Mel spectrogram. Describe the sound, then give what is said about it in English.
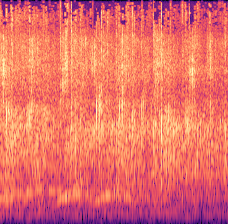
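Audience applause at a Father's Day church service honoring the fathers present: dense, steady clapping from a crowd that holds an even level throughout without fading. “Let's give our dads a huge round of applause.”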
